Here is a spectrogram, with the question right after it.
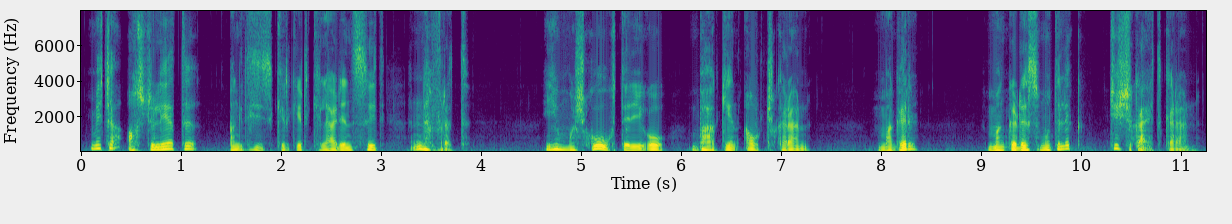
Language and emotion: Kashmiri, disgusted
